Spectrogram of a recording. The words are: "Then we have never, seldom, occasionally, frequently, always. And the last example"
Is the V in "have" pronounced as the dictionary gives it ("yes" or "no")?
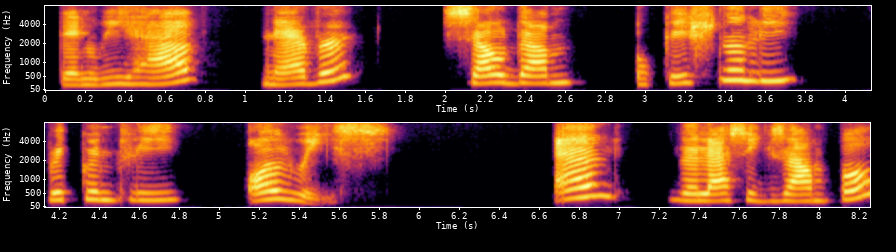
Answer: yes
